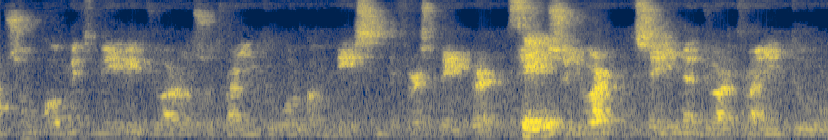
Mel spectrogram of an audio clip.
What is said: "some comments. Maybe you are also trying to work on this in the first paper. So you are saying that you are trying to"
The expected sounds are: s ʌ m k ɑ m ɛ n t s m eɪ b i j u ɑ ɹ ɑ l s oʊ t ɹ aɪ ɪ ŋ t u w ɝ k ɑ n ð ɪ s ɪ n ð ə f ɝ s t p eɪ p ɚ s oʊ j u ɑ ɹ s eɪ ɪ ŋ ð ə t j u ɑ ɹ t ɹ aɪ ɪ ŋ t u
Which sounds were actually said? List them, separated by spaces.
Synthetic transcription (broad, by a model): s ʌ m k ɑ m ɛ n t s m eɪ b i j u ɑ ɹ ɑ l s oʊ t ɹ aɪ ɪ ŋ t u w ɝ k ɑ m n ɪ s ɪ n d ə f ɝ s t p eɪ p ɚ s oʊ j u ɑ ɹ s eɪ ɪ ŋ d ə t j u ɑ ɹ t ɹ aɪ ɪ ŋ t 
